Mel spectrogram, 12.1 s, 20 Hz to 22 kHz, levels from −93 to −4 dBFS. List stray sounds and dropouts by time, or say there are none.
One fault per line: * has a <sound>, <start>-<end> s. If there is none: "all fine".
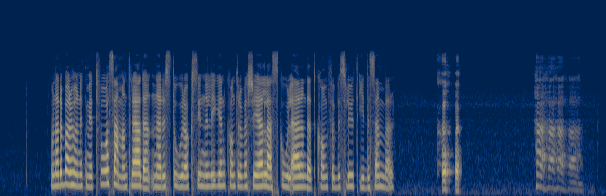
* has a laugh, 8.7-9.3 s
* has a laugh, 10.7-11.7 s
